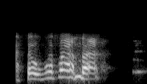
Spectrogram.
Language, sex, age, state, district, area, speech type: Manipuri, female, 60+, Manipur, Kangpokpi, urban, conversation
